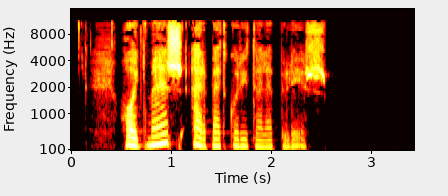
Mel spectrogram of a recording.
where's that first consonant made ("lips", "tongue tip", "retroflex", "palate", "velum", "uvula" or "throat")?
throat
